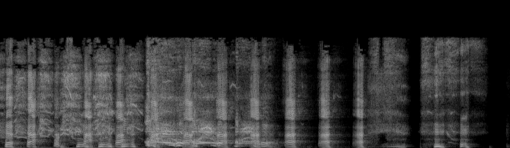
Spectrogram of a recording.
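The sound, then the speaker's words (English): A loud coughing fit: rapid hacking bursts run together, mixed with breathy, laugh-like sounds, then break into several separate coughs that trail off. “Yeah, the coughing fit too.”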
